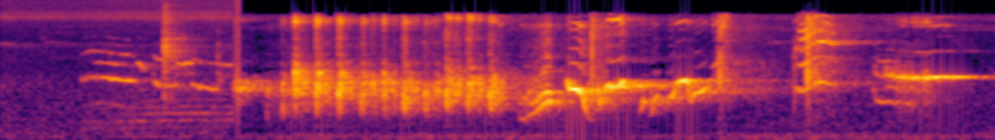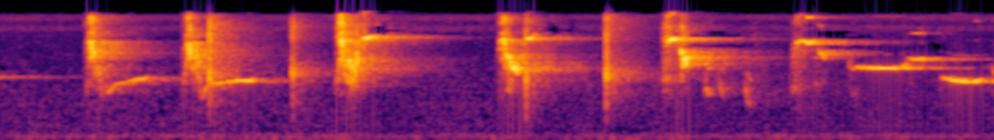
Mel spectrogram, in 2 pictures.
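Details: White-crowned shama from Sabah, Borneo, showing off with action and voice: a long, varied song of buzzy chatter, slurred whistles and sharp rising and falling notes delivered in quick phrases without pause.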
